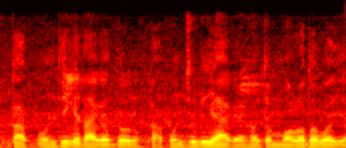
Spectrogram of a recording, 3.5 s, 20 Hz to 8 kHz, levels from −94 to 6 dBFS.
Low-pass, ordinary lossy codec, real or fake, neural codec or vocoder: 7.2 kHz; Opus, 64 kbps; fake; codec, 16 kHz, 4 kbps, FreqCodec, larger model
